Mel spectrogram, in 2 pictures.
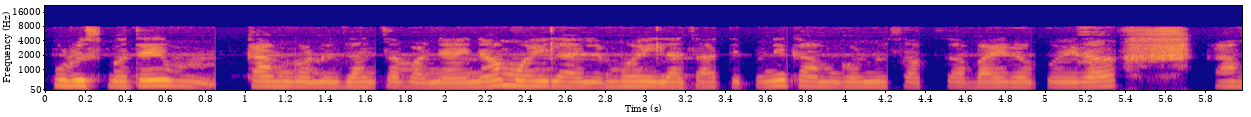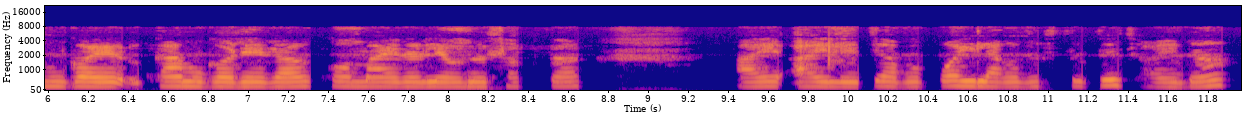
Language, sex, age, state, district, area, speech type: Nepali, female, 30-45, West Bengal, Darjeeling, rural, spontaneous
